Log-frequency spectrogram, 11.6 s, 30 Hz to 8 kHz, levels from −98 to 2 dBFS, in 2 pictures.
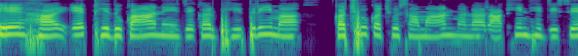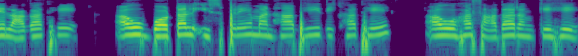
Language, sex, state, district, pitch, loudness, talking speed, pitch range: Chhattisgarhi, female, Chhattisgarh, Jashpur, 235 Hz, -20 LUFS, 170 wpm, 220-245 Hz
